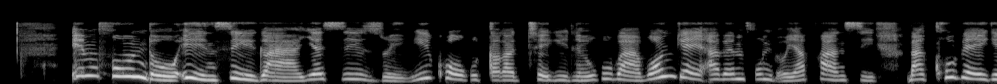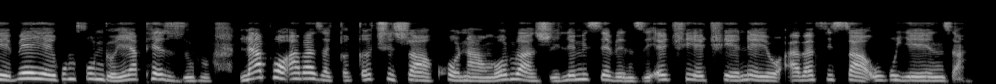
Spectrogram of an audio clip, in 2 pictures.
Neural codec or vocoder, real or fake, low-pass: codec, 16 kHz in and 24 kHz out, 2.2 kbps, FireRedTTS-2 codec; fake; 7.2 kHz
